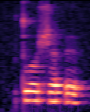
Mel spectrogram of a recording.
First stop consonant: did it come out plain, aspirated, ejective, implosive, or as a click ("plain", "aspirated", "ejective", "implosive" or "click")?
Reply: plain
